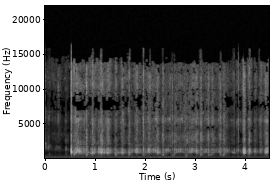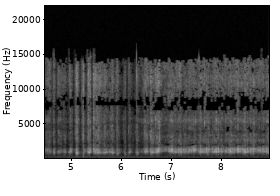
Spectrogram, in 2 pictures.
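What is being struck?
Small plastic cup.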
